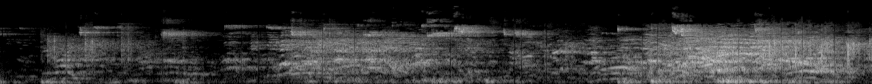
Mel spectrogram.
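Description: A crowd murmurs and cheers in an echoing gym.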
